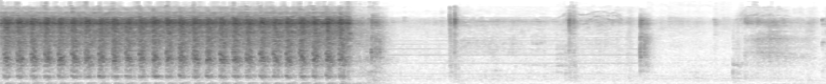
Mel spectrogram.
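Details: First start attempt after base timing and swapping the crank sensor pins, with a scope connected; the starter cranks evenly at about four beats a second for three seconds with no firing, then stops; it cranks but won't start, cause not confirmed.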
